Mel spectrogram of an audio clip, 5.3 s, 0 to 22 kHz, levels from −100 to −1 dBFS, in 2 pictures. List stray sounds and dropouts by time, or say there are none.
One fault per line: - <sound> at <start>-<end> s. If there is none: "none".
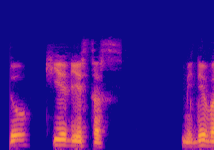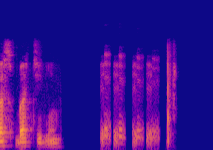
- laugh at 3.9-4.7 s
